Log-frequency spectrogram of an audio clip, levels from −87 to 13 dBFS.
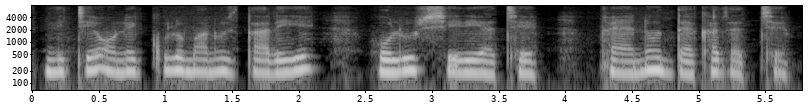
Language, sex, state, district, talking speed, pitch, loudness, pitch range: Bengali, female, West Bengal, Cooch Behar, 115 wpm, 190 Hz, -17 LUFS, 180-205 Hz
